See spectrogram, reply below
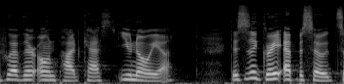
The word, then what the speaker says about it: Eunoia: Well, the name of our podcast is You Know Ya Podcast, which is spelled E-U-N-O-I-A.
